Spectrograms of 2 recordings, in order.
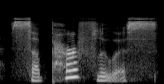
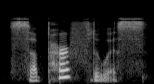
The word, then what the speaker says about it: superfluous: Not that I need to spell it very often, but the stress is on the second syllable, superfluous, superfluous, extravaganza, extravaganza.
